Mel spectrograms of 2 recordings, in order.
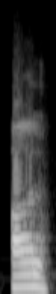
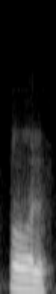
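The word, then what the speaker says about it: all: ठीक है, आल नहीं, ऑल, वाटर, वाटर, फर्क है इनमें प्रोनाउंसिएशन में।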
